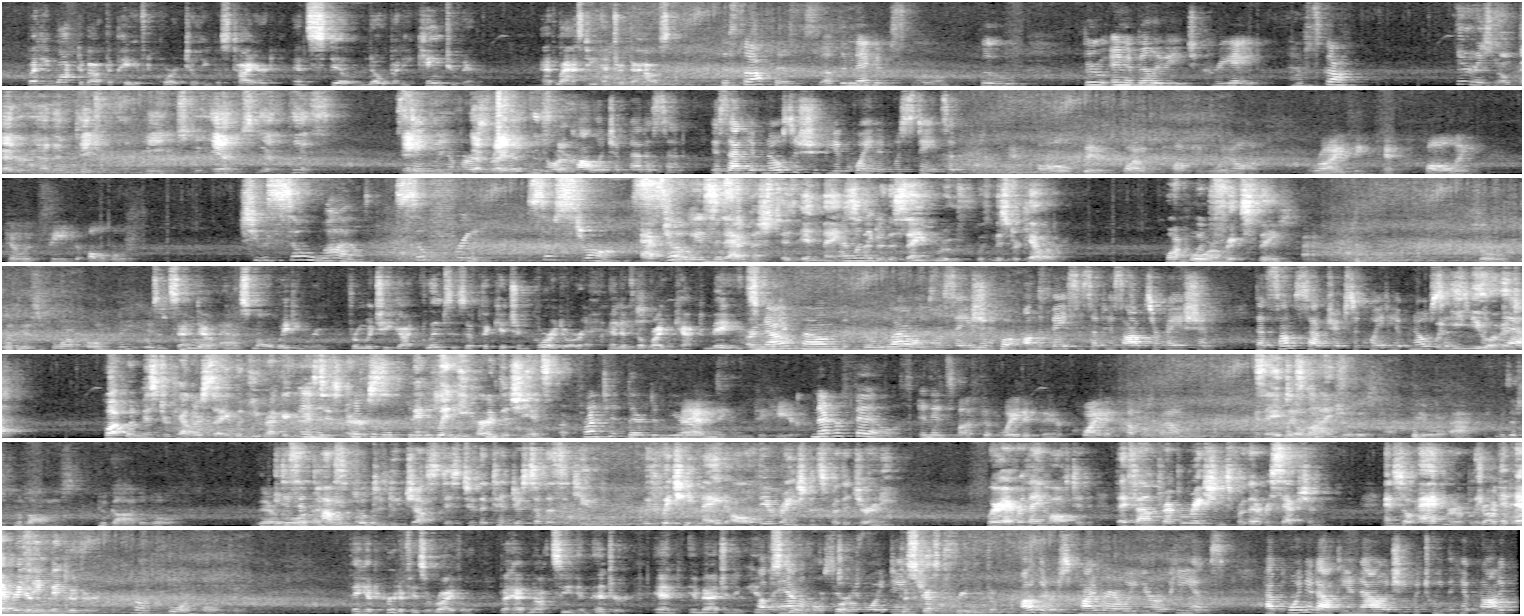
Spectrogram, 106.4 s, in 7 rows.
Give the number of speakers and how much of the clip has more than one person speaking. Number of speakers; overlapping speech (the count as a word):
eight, about 22%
